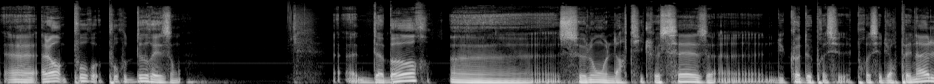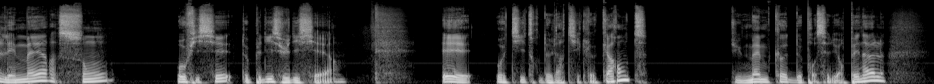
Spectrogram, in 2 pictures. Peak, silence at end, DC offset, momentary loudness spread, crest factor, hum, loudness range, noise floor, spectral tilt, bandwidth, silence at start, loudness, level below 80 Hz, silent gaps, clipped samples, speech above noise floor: -2 dBFS; 0.3 s; under 0.1%; 12 LU; 14 dB; none; 4 LU; -65 dBFS; -5 dB/octave; 18 kHz; 0.05 s; -15 LUFS; -32 dBFS; none; under 0.1%; 50 dB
